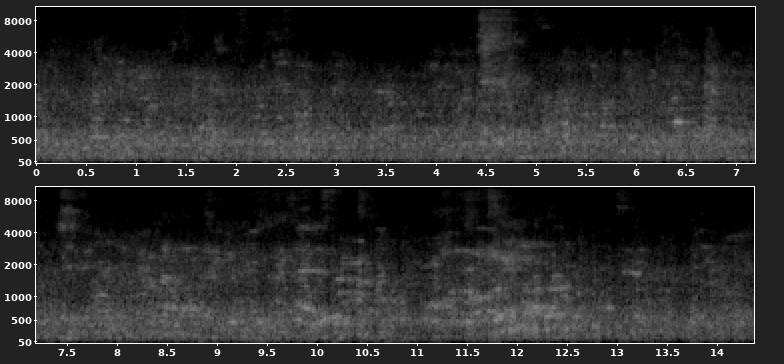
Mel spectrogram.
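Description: A crowd of people murmurs and chats quietly in a large echoing hall.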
